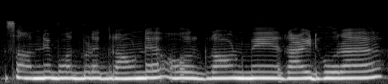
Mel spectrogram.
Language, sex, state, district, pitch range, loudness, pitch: Hindi, female, Bihar, Patna, 280-290 Hz, -9 LUFS, 285 Hz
